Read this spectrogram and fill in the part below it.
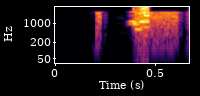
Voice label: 122 925MHz, scanner radio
